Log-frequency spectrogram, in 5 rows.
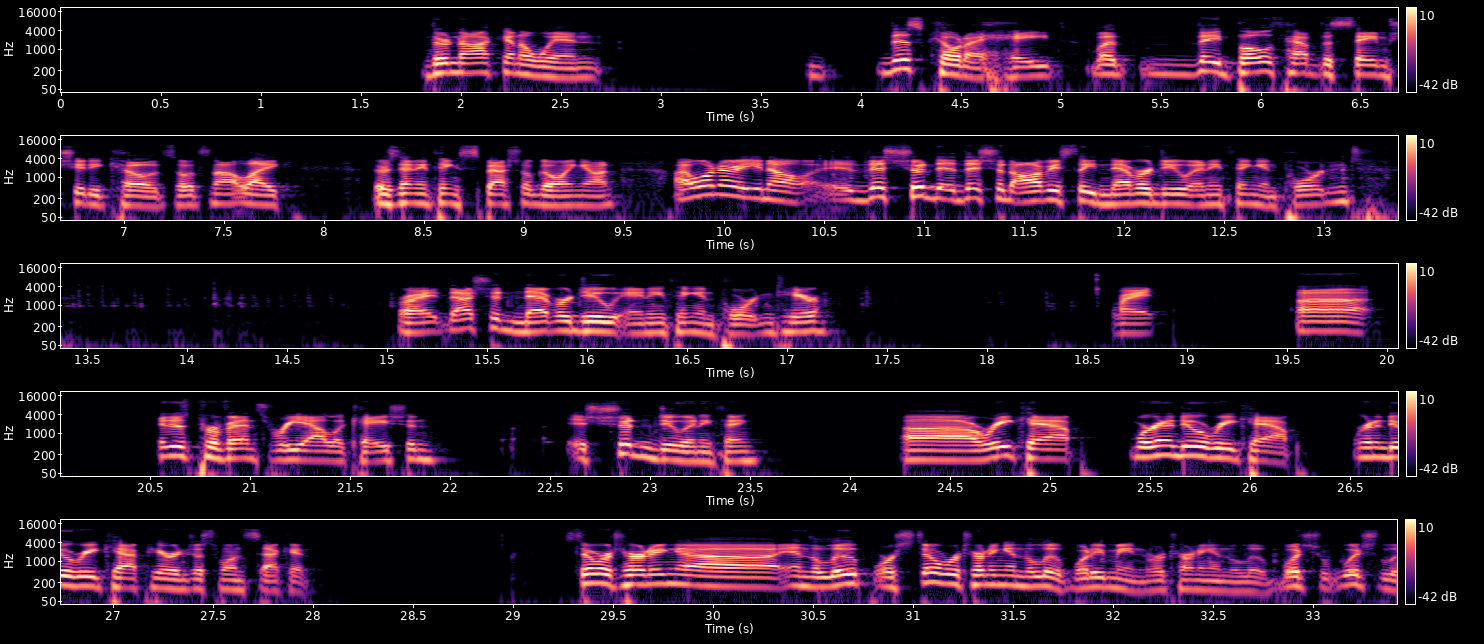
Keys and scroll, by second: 0.6 ctrl+u, 0.8 ctrl+u, 1.9 ctrl+u, 3.2 ctrl+u, 3.2-4.1 typing, 9.3 ctrl+u, 9.3-17.0 typing, 9.6 ctrl+u, 16.8 ctrl+a, 17.2 ctrl+c, 17.4 Up, 18.0 Up, 18.3 Return, 31.7-33.4 typing.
